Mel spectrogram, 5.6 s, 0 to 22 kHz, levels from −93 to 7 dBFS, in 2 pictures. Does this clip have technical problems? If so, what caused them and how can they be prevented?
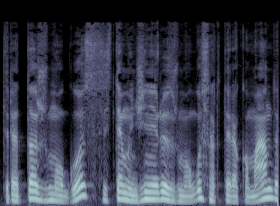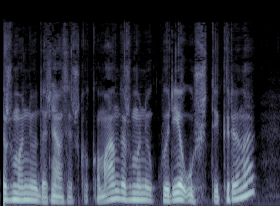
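Yes: a gap at a join of encoded pieces, 2.77–2.84 s, between "ar tai yra komanda" and "žmonių dažniausiai iš ko". About 63 ms of silence opens from the untrimmed encoder delay and last-frame padding, then the speech picks up where it stopped. Trim each piece's encoder delay and padding before joining, or encode the whole thing in one pass.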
